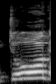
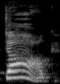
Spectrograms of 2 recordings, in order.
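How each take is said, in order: First: It is said with a New Jersey accent. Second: It is said with a standard accent. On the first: The speaker calls it wrong. "I have a Jersey accent. I say dog" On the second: The speaker calls it right. "So it's dog"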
